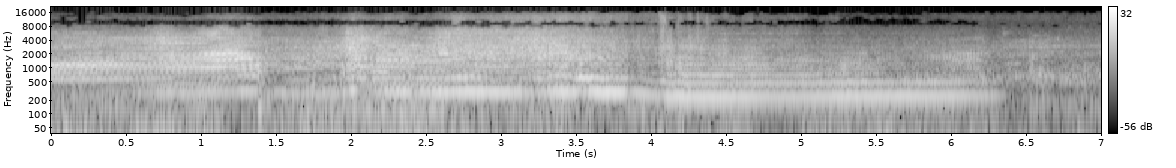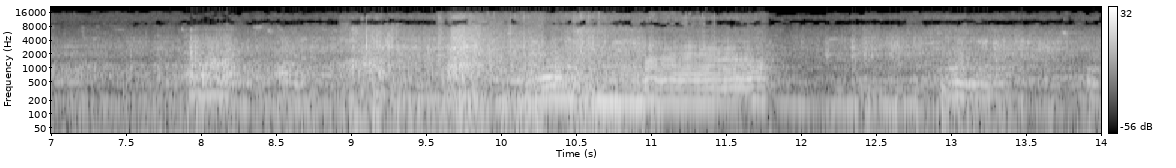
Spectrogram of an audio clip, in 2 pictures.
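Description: Rally buggies' engines at high revs on a dirt stage, heard across several cuts. The first car holds a high, steady note that drops to a lower pitch about four seconds in, then fades. A second car revs up with rising pitch between about eight and twelve seconds in.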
